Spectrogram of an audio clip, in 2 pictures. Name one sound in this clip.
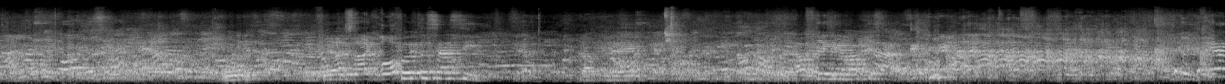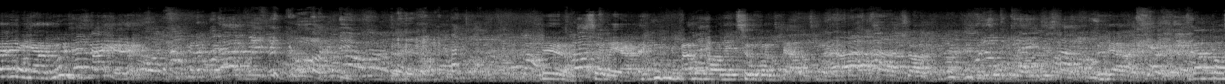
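A band plays live music loudly in a small room.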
